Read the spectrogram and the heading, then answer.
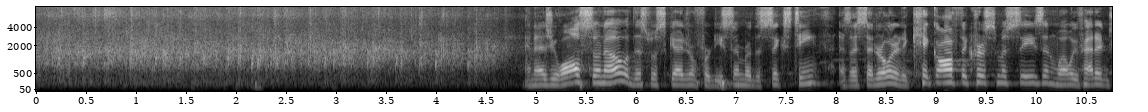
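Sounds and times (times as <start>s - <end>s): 
audience applause: 0.0s - 4.8s
speech: 4.9s - 10.7s.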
